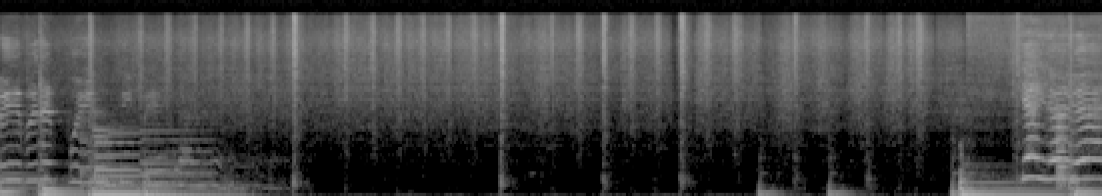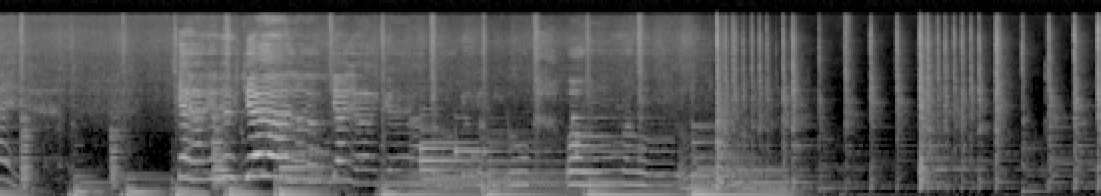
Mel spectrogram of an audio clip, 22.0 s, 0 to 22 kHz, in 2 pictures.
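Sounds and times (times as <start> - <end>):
upright bass: 0.0 - 2.6, 9.5 - 19.1
soft regular taps: 3.0 - 12.8
piano chords: 12.0 - 18.5
woman singing long notes: 12.8 - 18.3.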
